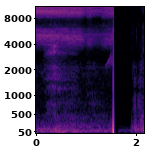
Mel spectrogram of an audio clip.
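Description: Steady chorus of insects, crickets by their sound, in the background; about one and a half seconds in a single sharp click, then the sound drops out abruptly to silence.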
